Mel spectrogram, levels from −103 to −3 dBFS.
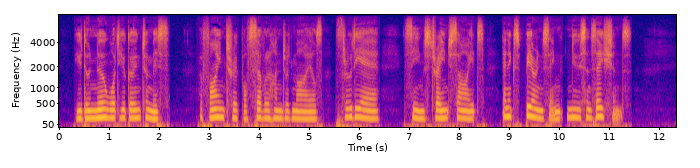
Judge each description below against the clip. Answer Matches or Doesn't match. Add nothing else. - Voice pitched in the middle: Matches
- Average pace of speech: Doesn't match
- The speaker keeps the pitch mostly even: Matches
